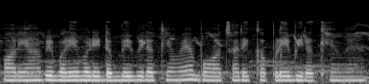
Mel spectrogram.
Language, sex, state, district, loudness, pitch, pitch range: Hindi, female, Bihar, Katihar, -16 LUFS, 190 Hz, 185-195 Hz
